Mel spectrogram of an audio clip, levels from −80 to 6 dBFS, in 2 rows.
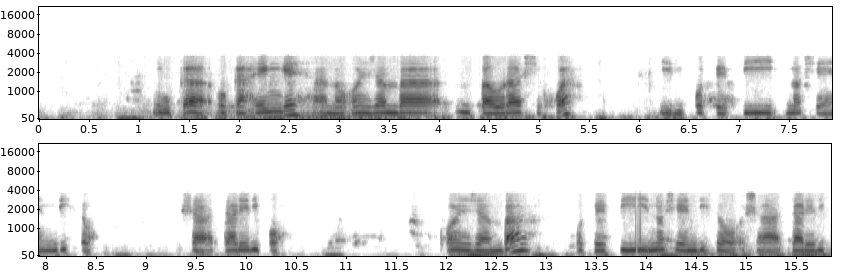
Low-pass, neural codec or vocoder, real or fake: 3.6 kHz; none; real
